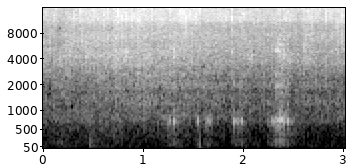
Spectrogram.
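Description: Onion, mixed vegetables and salt stir-fry in a pan for chicken and mushroom fried rice, a soft steady sizzle with a few light scrapes and clatters of a utensil against the pan.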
